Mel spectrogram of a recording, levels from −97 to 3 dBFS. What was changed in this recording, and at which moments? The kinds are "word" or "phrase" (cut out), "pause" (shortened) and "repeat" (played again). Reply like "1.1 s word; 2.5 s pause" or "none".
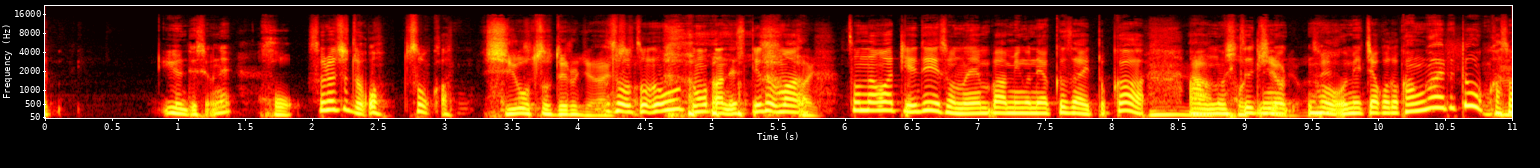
2.6 s word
